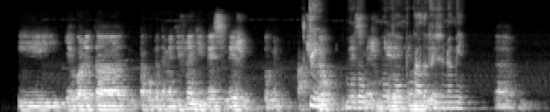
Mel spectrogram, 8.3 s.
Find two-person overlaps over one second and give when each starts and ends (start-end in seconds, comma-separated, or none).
4.6-6.5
